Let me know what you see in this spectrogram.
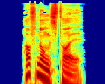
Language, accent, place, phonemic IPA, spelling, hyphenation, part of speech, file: German, Germany, Berlin, /ˈhɔfnʊŋsˌfɔl/, hoffnungsvoll, hoff‧nungs‧voll, adjective / adverb, De-hoffnungsvoll.ogg
- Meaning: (adjective) hopeful; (adverb) hopefully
